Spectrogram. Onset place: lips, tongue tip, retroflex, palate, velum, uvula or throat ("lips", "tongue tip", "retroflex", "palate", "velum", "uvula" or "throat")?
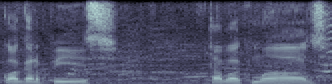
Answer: velum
